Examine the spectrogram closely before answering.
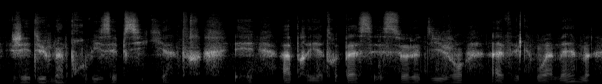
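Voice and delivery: soft, low whisper. Acted. Host whispering his confession to listeners. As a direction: confide it in a hushed breath. Confiding opening lines, unvoiced.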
